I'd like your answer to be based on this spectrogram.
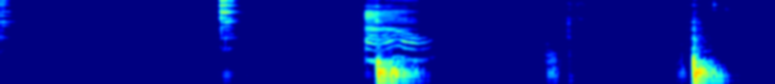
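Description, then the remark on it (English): Glasses clink in a toast: a bright glassy clink rings out once, followed by a brief voiced exclamation, a couple of faint taps, and another short thud-like burst, otherwise quiet. “Cheers to another messy ass episode.”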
